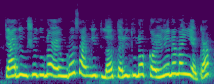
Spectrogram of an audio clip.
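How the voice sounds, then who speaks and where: A woman's voice: extremely high pitch, fast talker, dark tone. Woman reading a confrontational young fiancé. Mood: angry. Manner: threatening, confrontational.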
